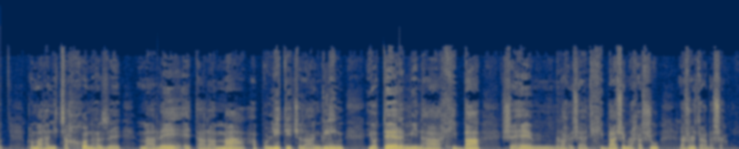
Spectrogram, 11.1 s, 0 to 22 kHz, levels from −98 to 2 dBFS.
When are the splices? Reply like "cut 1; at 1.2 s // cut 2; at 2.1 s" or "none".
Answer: none

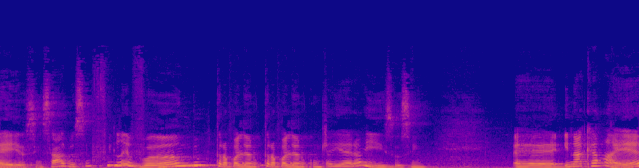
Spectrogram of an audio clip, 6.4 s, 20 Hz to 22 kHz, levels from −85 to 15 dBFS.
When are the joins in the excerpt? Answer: cut 1; at 2.6 s // cut 2; at 3.3 s

